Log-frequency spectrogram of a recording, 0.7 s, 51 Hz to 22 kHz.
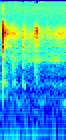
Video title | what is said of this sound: lets paint part 4 | As you can hear, got some agitators in there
